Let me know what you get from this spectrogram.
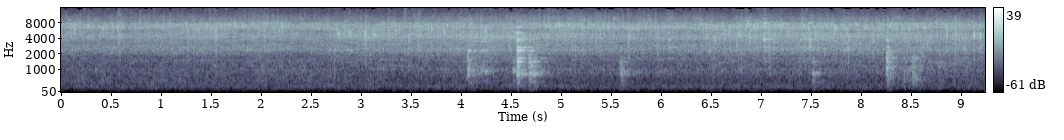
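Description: Chopped bell pepper, onion and garlic sizzling steadily in butter in a cast-iron skillet, with a few short scrapes and clinks against the pan, the loudest about four and a half seconds in.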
